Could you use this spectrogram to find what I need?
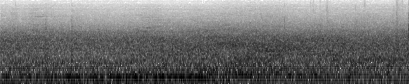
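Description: A freight train rumbles past and fades away.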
